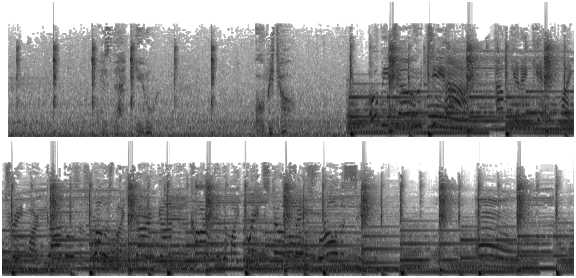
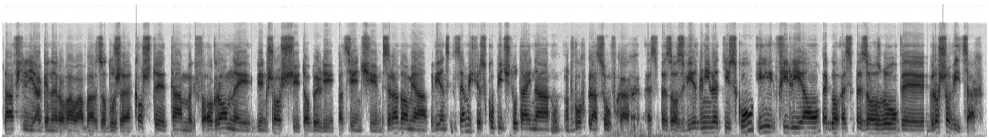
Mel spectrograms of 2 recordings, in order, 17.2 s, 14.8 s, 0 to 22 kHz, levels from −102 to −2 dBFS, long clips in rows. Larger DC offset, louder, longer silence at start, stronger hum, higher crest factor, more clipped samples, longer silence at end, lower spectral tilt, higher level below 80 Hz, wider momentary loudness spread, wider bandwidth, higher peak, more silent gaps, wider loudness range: neither; about the same, -12 LUFS vs -14 LUFS; about the same, 0.1 s vs 0.05 s; neither; about the same, 12 dB vs 14 dB; neither; about the same, 0 s vs 0.1 s; first, -5 dB/octave vs 0 dB/octave; first, -32 dBFS vs -58 dBFS; first, 16 LU vs 5 LU; about the same, 11.5 kHz vs 12 kHz; about the same, 0 dBFS vs 0 dBFS; neither; first, 10 LU vs 3 LU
